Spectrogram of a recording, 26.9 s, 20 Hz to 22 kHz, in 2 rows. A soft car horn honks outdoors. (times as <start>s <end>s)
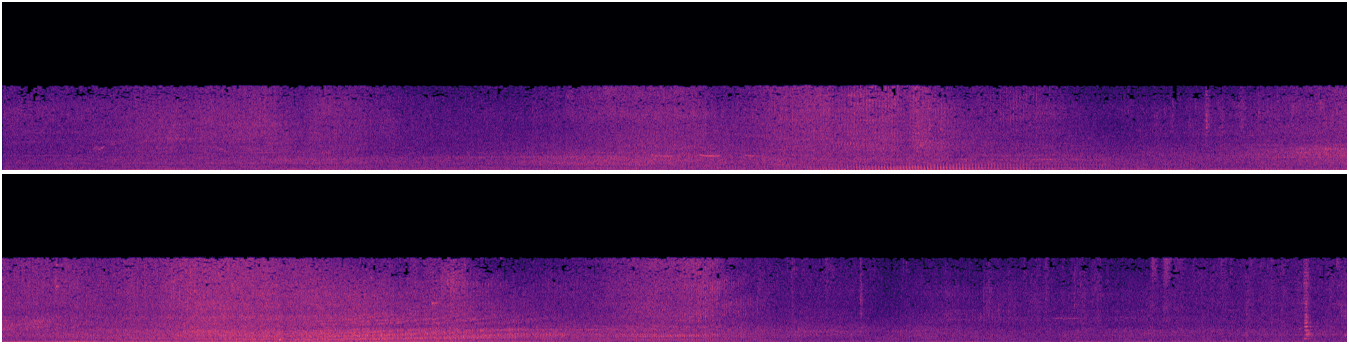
26.4s 26.6s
